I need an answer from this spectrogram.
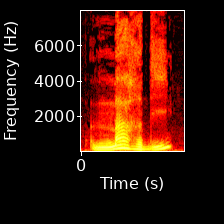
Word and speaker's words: mardi: Then mardi, mardi. So you can hear that you don't pronounce it that strongly, this R.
